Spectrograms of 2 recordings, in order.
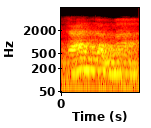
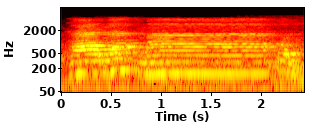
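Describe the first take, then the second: First: The vowel in 'ma' is kept short. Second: The vowel in 'ma' is drawn out long. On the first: The speaker calls it right. "Mereka hanya hada ma" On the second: The speaker calls it wrong. "Mereka nggak ada yang panjang sampai ma'un"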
